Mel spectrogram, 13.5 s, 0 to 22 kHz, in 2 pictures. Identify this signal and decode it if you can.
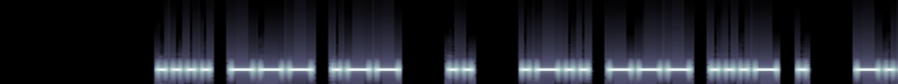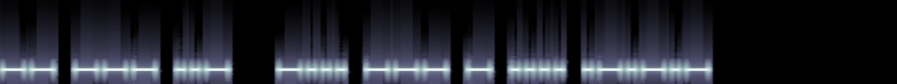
Morse code, heard as a keyed tone, about 22 wpm, 700 Hz. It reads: HOW I LOVE YOU BOTH.
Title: Sentences from Top 1000 Words - Review Part 1 - 22wpm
